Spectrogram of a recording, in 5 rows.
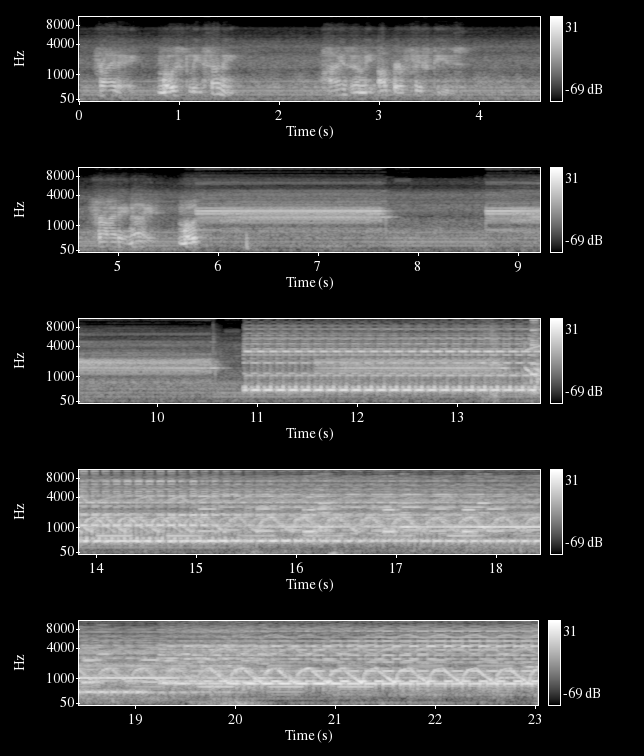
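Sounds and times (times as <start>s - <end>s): loud pulsing alarm tone: 5.8s - 7.8s, 8.7s - 23.0s
buzzing digital data tones: 11.2s - 23.0s
warbling siren-like sweeps: 12.6s - 23.0s.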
